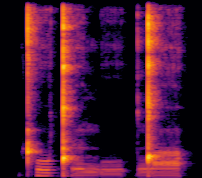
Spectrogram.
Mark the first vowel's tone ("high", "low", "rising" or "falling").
high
